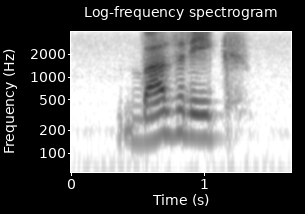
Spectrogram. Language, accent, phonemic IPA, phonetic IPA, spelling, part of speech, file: Armenian, Eastern Armenian, /bɑzˈɾikʰ/, [bɑzɾíkʰ], բազրիք, noun, Hy-բազրիք.ogg
- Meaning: railing, handrail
